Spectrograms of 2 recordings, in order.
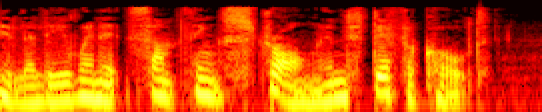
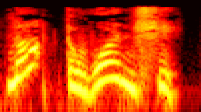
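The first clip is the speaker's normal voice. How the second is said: put-on higher, sharp-edged voice of a hostile old woman; sharp thin voice; 8 semitones higher, 4 dB louder than usual. A narrator's reading. Old woman to newcomer, a sharp thin voice. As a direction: cut her off sharply and thinly. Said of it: "Her voice is sharp and thin".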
